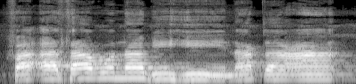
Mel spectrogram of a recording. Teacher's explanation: so ra here mufahhamah because before ra as-sakinah is fathah, maka dibaca dalam keadaan tafkhim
